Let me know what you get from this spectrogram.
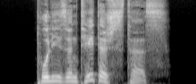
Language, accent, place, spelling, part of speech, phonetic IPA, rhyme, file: German, Germany, Berlin, polysynthetischstes, adjective, [polizʏnˈteːtɪʃstəs], -eːtɪʃstəs, De-polysynthetischstes.ogg
- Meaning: strong/mixed nominative/accusative neuter singular superlative degree of polysynthetisch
